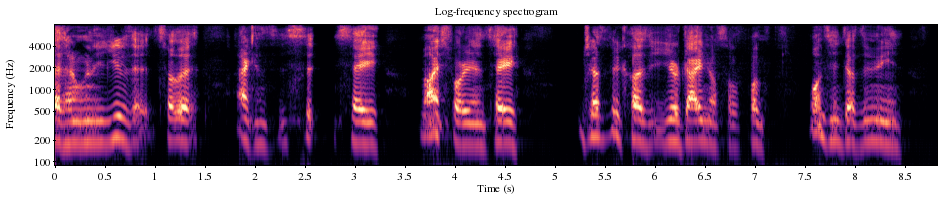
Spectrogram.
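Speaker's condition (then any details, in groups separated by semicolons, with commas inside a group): Cerebral palsy, mild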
